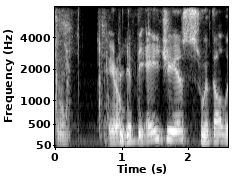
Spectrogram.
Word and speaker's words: Aegis: Right, can I move on to the Aegis? Am I pronouncing this right? Aegis. Aegis, yes. Yeah. Okay. I didn't know if there was a silent something. Silent A, looks like.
